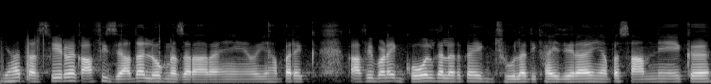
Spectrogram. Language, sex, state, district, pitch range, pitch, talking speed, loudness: Hindi, male, Chhattisgarh, Bilaspur, 130-145 Hz, 135 Hz, 255 wpm, -16 LUFS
